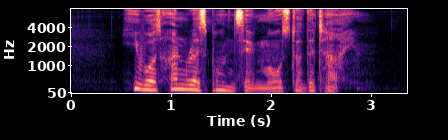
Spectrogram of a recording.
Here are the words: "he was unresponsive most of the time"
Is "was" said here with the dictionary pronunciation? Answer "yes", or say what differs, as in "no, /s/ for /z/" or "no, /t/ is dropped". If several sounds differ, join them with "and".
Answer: yes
